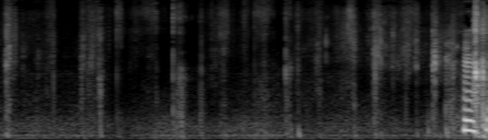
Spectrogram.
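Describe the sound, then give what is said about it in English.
Tarot cards being shuffled for a Capricorn reading, a run of quick papery riffles and soft flicks that grows louder and busier toward the end, with a low steady hum underneath. “I am shuffling for you, Capricorn.”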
